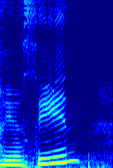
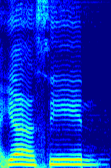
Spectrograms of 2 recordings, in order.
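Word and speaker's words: يس: Jadi kan selama ini bacanya Yasin. Kurang panjangnya. Panjangnya berapa? 6 harokat atau 3 alif. Yasin. Harus begitu panjangnya.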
